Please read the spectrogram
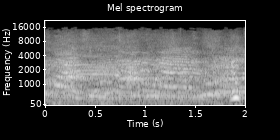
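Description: Crowd chatter and voices reacting, with some laughter, during a pause in a rapper's verse.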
